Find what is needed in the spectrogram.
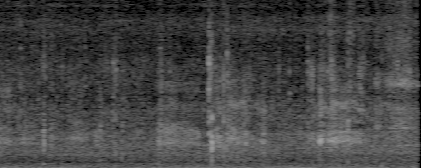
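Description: Low, steady rumble of a handheld phone microphone carried while walking, with a few faint taps that fit footsteps.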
